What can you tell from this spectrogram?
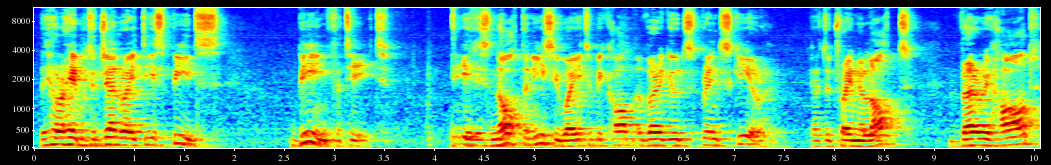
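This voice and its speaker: Researcher, kinda high voice, roomy sound. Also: male voice. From Norway.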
